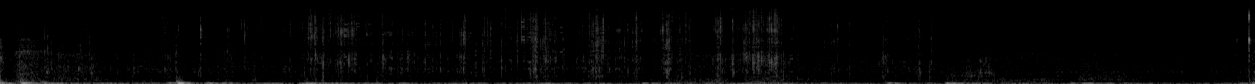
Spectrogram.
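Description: The crimped foil wrapper of a 2022 Bowman Jumbo baseball card pack being torn open by hand and crinkled, in several crackly spells.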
